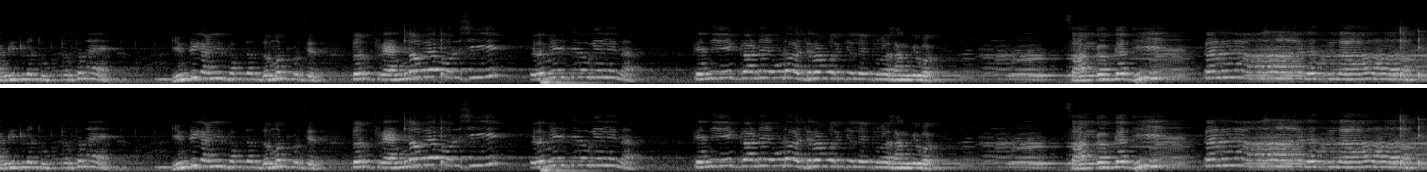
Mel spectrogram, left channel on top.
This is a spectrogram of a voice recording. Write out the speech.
तू, तसं नाही. हिंदी गाणी समजा जमत नसेल तर 93व्या वर्षी रमेश देव गेले ना, त्यांनी एक गाणं एवढं अजरामर केलंय, तुला सांगते बघ. सांग कधी कळणार तुला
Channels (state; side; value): identical; both; correlation 1.00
